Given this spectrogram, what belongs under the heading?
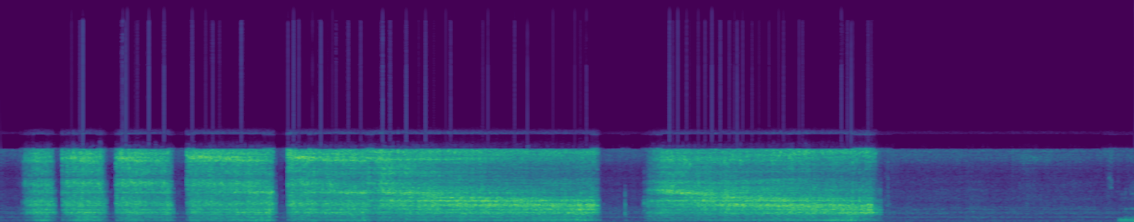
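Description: A wood lathe hollows a yew lidded box, with loud gouge scraping and rasping in several bursts that stop and start, then fade to a quiet motor hum near the end.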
